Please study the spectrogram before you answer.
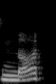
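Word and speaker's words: naught: be familiar with this the zero here is actually read as not that's spelled as n u ght so it's not a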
